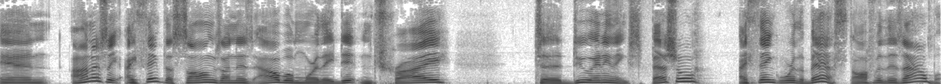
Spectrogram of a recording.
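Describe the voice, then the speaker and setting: On a very clean recording with a silent background, a high-pitched man with an American accent speaks with lively intonation. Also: fairly slow pace, very even loudness. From North Carolina. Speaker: podcast host. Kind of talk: casual chat. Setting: studio.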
